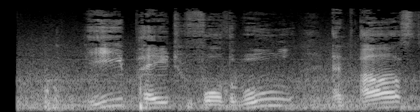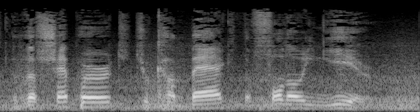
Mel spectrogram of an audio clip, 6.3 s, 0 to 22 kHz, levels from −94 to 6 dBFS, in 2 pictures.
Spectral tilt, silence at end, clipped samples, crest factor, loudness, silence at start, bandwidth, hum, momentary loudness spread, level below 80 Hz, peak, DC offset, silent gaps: -5 dB/octave; 0 s; under 0.1%; 16 dB; -17 LUFS; 0.1 s; 15 kHz; none; 12 LU; -58 dBFS; -2 dBFS; under 0.1%; none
